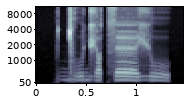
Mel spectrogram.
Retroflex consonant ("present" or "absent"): absent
